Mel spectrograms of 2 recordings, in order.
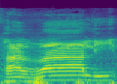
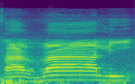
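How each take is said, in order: No difference in how they are said.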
